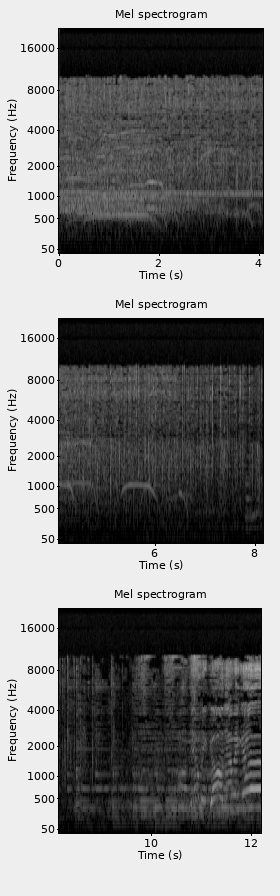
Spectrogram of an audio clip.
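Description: A large outdoor protest rally crowd applauds, the clapping loud at first and then fading, before music and an amplified voice rise near the end.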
